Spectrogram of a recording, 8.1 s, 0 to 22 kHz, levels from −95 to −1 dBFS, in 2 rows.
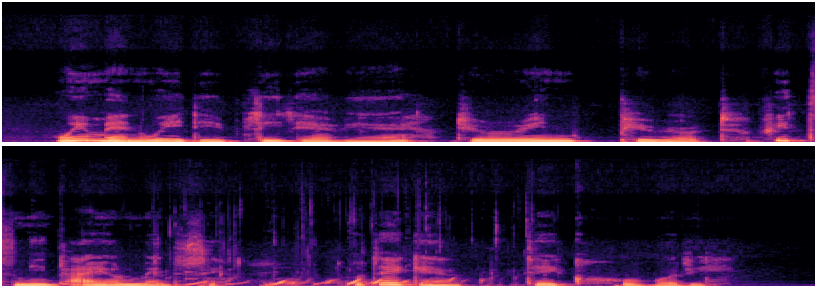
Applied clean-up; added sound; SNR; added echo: neural mask model RNNoise.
